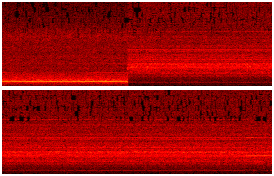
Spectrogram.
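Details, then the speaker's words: FLYING BEAR LaserMan laser engraver running an engraving job: smooth steady airy whir with faint high tone, no knocks or rubbing; the cooling fan that keeps the main cabinet electronics from overheating runs normally. "Machine के चलने के दौरान आपको पंखे की हल्की आवाज भी सुनाई दे सकती है। यह ध्वनि मुख्य कैबिनेट के अंदर इलेक्ट्रॉनिक सर्किट को गर्म होने से रोकने का काम करती है ।"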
